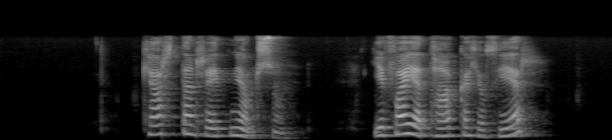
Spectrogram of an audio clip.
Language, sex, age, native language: Icelandic, female, 40-49, Icelandic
